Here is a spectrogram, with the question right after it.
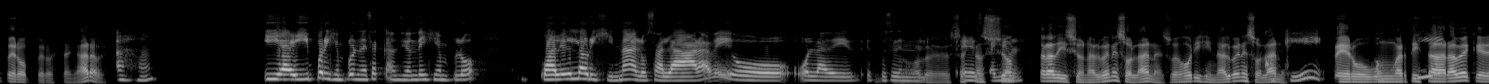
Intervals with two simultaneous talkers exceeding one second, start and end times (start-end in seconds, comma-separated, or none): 8.9-10.2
